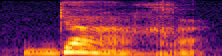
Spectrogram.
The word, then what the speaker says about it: gare: La gare. La, espace, gare. Et il y a un E muet à la fin de gare.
